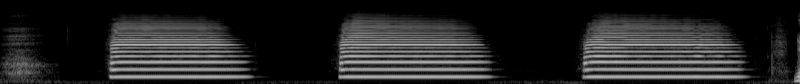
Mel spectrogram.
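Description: Trumpet playing three long notes on the same pitch, each begun without the tongue, by air alone (a breath-started 'who' attack, the 'honking' articulation), after a short breath at the very start.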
